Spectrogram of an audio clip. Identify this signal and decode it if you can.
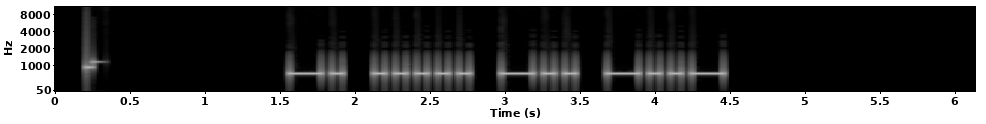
Morse code, heard as a keyed tone, about 17 wpm, 700 Hz. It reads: N5DX
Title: Call Signs Repeated 3x - 17wpm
